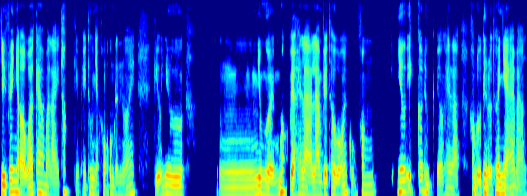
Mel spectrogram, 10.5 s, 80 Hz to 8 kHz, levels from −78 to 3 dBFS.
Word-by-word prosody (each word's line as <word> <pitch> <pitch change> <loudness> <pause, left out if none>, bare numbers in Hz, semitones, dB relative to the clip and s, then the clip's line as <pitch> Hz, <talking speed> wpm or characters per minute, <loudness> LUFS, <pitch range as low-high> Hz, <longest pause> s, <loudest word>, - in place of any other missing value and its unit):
chi 130 -2 +6
phí 165 0 +5
nhà 160 - +4
ở 95 -1 +4
quá 125 +2 +3
cao, 145 -2 +1
mà 120 -5 -3
lại 90 -1 -4
thất 160 - -3 0.2
nghiệp, 95 - -10
hay 110 -1 -6
thu 125 0 -4
nhập 110 -5 -5
không - - -6
ổn 125 - -6
định 100 -2 -7
nữa 95 - -7
ấy. 140 +4 -5 0.4
Kiểu - - +1
như, 125 -1 +2 0.7
ừm, 115 +1 -2
nhiều 125 -1 +5
người 110 -4 +3
mất 130 +11 +3
việc, - - +8
hay 120 - -3
là 110 -4 +3
làm 105 -1 +2
việc 105 - +2
thường 110 -4 +1
ấy 135 +3 0
cũng 110 +5 -12
không 130 0 -5 0.3
kiểu - - -26
như, 165 +1 +4
ít 200 - +1
có 185 - 0
điều 150 -7 -1
kiện, 95 0 -4
hay 115 0 -4
là 105 -4 -4 0.2
không - - +1
đủ 100 - +2
tiền 140 +4 +3
để - - 0
thuê 135 0 +3
nhà 135 -4 +4
ấy 125 +1 0
bạn, 95 +1 -4
115 Hz, 280 wpm, -25 LUFS, 105-135 Hz, 0.7 s, việc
